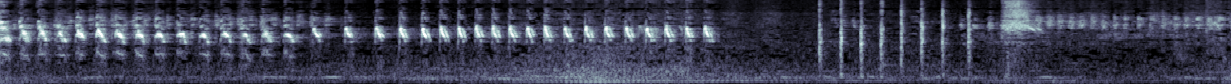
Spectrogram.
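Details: Greater green leafbird in hyper full song, long shooting bursts provoking other leafbirds' mating urge and emotion; a long fast rattle of whistled notes for five seconds, then sharp clicking notes and a brief harsh burst.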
